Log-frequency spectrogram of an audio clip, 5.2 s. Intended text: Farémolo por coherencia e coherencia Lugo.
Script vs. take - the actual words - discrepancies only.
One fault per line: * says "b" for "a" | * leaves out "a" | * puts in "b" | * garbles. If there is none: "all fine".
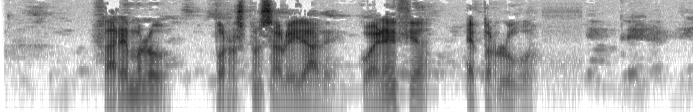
* puts in "responsabilidade"
* says "por" for "coherencia"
